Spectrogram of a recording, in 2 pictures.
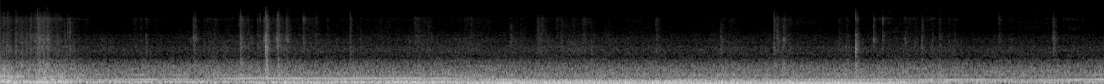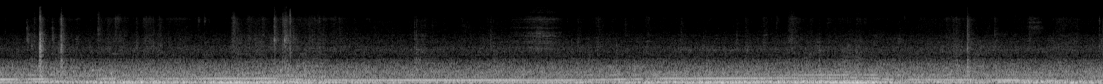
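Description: Traffic hums steadily on the road nearby.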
